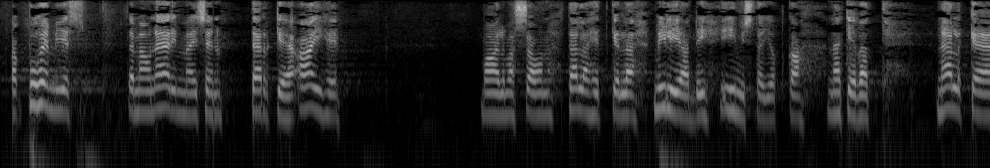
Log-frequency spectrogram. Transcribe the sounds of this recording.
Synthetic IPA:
puhemːiest̪æmæonæːrimːæisen | t̪ærkeæʔɑihe | mɑːilmɑsːɑont̪ælːæhet̪kelːæmiljɑrdiihmist̪æjot̪kɑnækeʋæt̪ | nælkæː

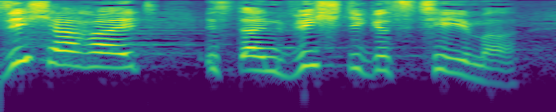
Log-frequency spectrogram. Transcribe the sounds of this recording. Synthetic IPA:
zɪçɐɦaɪt | ʔɪstaɪnvɪçtɪɡəstʰeːma̰

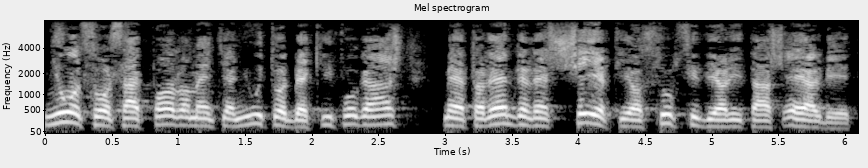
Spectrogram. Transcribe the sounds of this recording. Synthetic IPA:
ɲolt̪sorsaːk̚pɒrlɒmɛɲcɛɲujt̪o̞d̪̚bɛkifo̞ɡaːʃt̪ | mɛrt̪ɒɾɛnd̪ɛlɛt̪ʃeːrt̪iɒsupsid̪iɒɾit̪aːʃɛlveːt̪

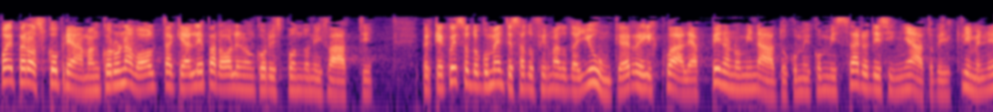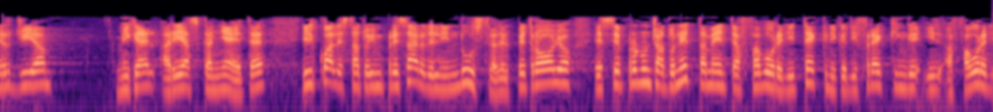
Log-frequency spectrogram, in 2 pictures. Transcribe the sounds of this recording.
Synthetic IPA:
pɔjpeɾɔskopɾjaːmoaŋkoːɾaunavɔlt̪akealːepaɾɔːlenoŋkorːispond̪onoifat̪ːi | perkekːwest̪od̪okument̪oɛst̪aːt̪ofirmaːt̪od̪ajuŋkerilkwaːlɛapːeːnanominaːt̪okomekomːisːaːɾjod̪esiɲːaːt̪opeɾilkliːmaenerd͡ʒiːa | mikɛlaɾiːaskaɲːɛːt̪eilkwaːleɛst̪aːt̪oimpɾesaːɾjod̪elːind̪ust̪ɾjad̪elpet̪ɾɔːljoesːiɛpːɾonunt͡ʃaːt̪̬onet̪ːament̪eafːavoːɾed̪it̪ɛkːniked̪ifɾɛkːiŋɡafːavoːɾe

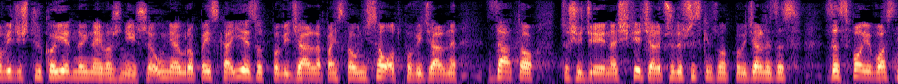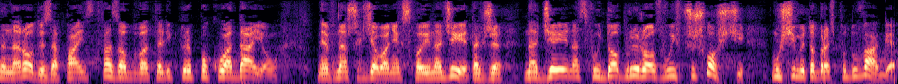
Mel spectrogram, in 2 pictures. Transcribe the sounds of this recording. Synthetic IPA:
ɔvjed͡ʑet͡ɕt̪ɘlkɔjɛd̪nɔinajvaʐɲejʂɛuɲjaɛwɾɔpɛjskajɛst̪ɔt̪̚pɔvʲjed͡ʑalnapaj̃st̪fauɲisɔ̃w̃ɔt̪̚pɔvʲed͡ʑalnɛ | zat̪ɔt̪sɔɕɛd͡ʑejɛnaɕfʲjet͡ɕɛalɛpʂɛd̪ɛfʂɘst̪kʲimsɔ̃w̃ɔt̪̚pɔvʲjed͡ʑalnɛza | zasfɔjɛvwasnɛnaɾɔd̪ɘzapaj̃st̪fazaɔbɘvat̪ɛlʲik̚t̪uɾɛpɔkwad̪ajɔ̃w̃ | vnaʂɘɣd͡ʑawaɲaxsfɔjɛnad͡ʑejɛt̪aɡʐɛ | nad͡ʑejɛnasfujd̪ɔbɾɘɾɔzvujfpʂɘʂwɔɕt͡ɕi | muɕimɘt̪ɔbɾat͡ɕpɔd̪uvaɡɛ̰

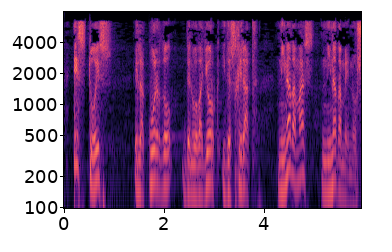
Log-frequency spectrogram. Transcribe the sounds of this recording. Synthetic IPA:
e̞st̪oe̞s | elakwe̞ɾðo | ðe̞nwe̞β̞aʝo̞ɾkiðesxeɾat̪ | ninaðamasninaðamẽ̞nos

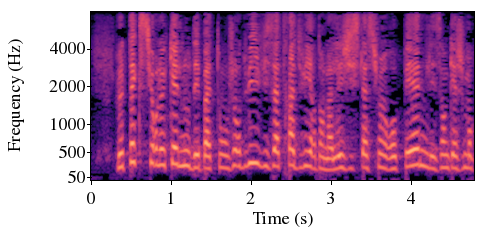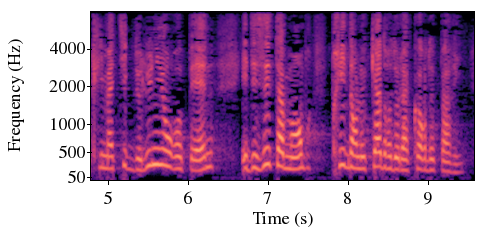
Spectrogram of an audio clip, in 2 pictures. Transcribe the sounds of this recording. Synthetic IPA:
lət̪ɛkst̪syʁləkʲɛlnud̪ebat̪ɔ̃oʒuʁd̪ɥivizat̪χad̪ɥiʁd̪ɑ̃laleʒislasjɔ̃øʁɔpeɛnlezɑ̃ɡaʒmɑ̃klimat̪ik̚d̪əlynjɔ̃øʁɔpeɛned̪ezet̪amɑ̃bʁpχid̪ɑ̃ləkad̪ʁəd̪əlakɔʁd̪əpaʁi

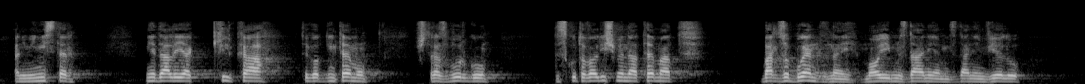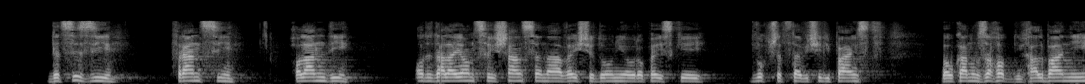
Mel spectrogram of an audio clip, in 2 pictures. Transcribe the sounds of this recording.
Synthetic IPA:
paɲimʲiɲist̪ɛɾ | ɲɛd̪alɛjakʲːilkʰat̪ɘɡɔd̪ɲit̪ɛmu | fʂt̪ɾazbuɾɡu | d̪ɘskut̪ɔvalʲiɕmɘnat̪ɛmat̪ | baɾd̪zɔbwɛnd̪nɛjmɔjimzd̪aɲɛmizd̪aɲɛmvʲjɛlu | d̪ɛt̪sɘzʲji | fɾant̪sʲji | xɔland̪ʲji | ɔd̪ːalajɔnt̪sɛjʂãnsɛnavɛjɕt͡ɕɛd̪ɔuɲiɛwɾɔpɛjskʲej | d̪vuxpʂɛt̪st̪avʲit͡ɕelʲipaj̃st̪f | bawkanuvzaxɔd̪ɲixalbaɲi

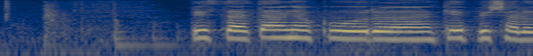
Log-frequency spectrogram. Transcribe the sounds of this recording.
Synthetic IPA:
t̪ist̪ɛlt̪ɛlnø̞kuːrkeːpʋiʃɛløː

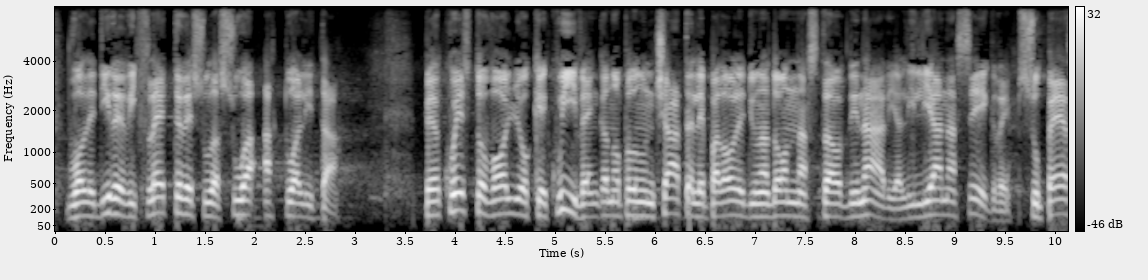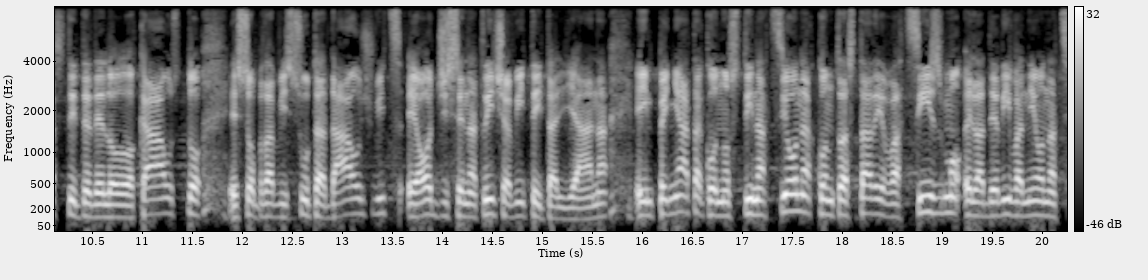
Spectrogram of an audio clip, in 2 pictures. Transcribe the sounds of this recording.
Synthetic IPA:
vwɔːled̪iːɾeriflɛt̪ːeɾesulːasuːaat̪ːualit̪a̰ | perkwest̪ovɔʎːokekːwivɛŋɡanopɾonunt͡ʃaːt̪elepaɾɔːled̪iunad̪ɔnːast̪ɾaord̪inaːɾjaliljaːnasɛːɡɾḛsupɛrst̪it̪ed̪elːolokawst̪oesːopɾavːisːuːt̪ad̪awzvit̪seɔd͡ʒːisenat̪ɾiːt͡ʃeaviːt̪ait̪aʎːjaːnaɛimpeɲːaːt̪akonost̪inat̪sːjoːneakːont̪ɾast̪aːɾeilrat̪sːizmoʔelad̪eɾiːvaneonat̪ː

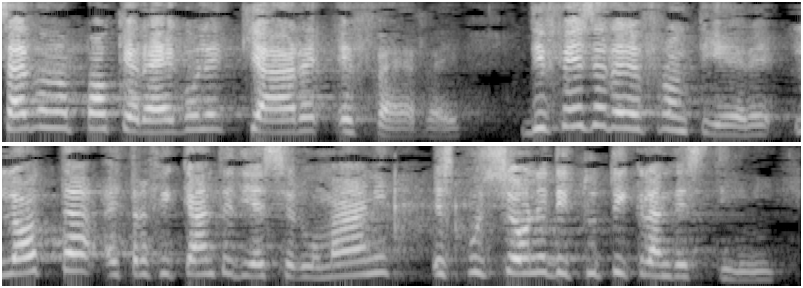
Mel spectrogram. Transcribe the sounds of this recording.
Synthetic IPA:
sɛrvonopɔːkeɾɛːɡolekjaːɾeʔefɛrːḛ | d̪ifeːzad̪elːefɾont̪jɛːɾelɔt̪ːaʔajt̪ɾafːikant̪id̪iɛsːeɾeumaːniespulsjoːned̪it̪ut̪ːiːkland̪est̪iːni

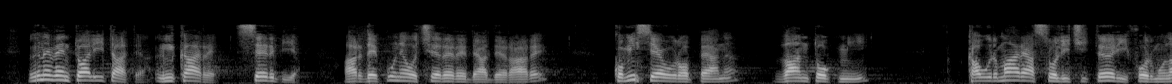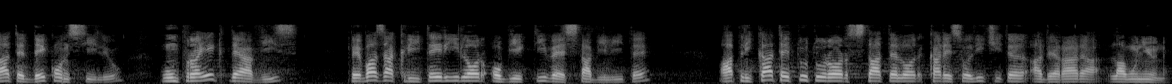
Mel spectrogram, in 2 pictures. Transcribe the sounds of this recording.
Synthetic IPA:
ɨne̞ve̞nt̪ualit̪at̪ea̰ɨŋkaɾe̞̰ | se̞rbia̰ | ard̪e̞pune̞o̞t͡ʃe̞ɾe̞ɾe̞d̪e̞ad̪e̞ɾaɾe̞ | ko̞misiaeuɾo̞peanə | vaɨnt̪o̞kmi | kaurmaɾeaso̞lit͡ʃit̪əɾifo̞rmulat̪e̞d̪e̞ko̞nsilju | unpɾo̞je̞kt̪̚d̪e̞aviz̥ | pe̞bazakɾit̪e̞ɾiːlo̞ro̞bje̞k̚t̪ive̞st̪abilit̪e̞ | aplikat̪e̞t̪ut̪uɾo̞rst̪at̪e̞lo̞rkaɾe̞so̞lit͡ʃit̪əʔa̰d̪e̞ɾaɾealauniune̞

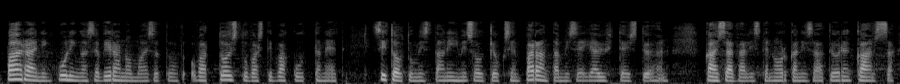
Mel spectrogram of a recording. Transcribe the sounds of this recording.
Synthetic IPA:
pɑhrɑiniŋkuniŋːɑsjɑʋiɾɑno̞mɑiset̪oo̰ʋɑt̪ːo̞ist̪uʋɑst̪iʋʋɑkuːt̪ːɑne̞ːt̪sit̪o̞wt̪umist̪ɑːnihmiso̞ike̞uksiempɑɾɑnt̪ɑmiseːjɑyht̪eist̪yøhønkɑnsɑiʋʋælist̪eno̞rɡɑnisɑːt̪io̞deŋkɑnsːɑ

